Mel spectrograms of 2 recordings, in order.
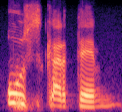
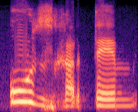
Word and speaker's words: uzchartem: Uritem oto, uzchartem, uz, like Uzi, no uzkartem. What's the difference? Uzkartem means you will hire. Uzchartem, you will remember.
